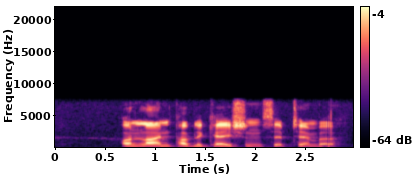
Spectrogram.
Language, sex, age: English, male, 21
